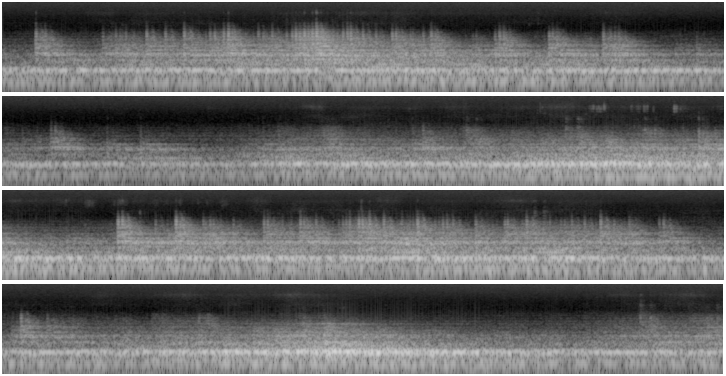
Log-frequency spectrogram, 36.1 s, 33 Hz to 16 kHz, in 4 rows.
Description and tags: GGB 0303 suspender NE10NW
Contact mic recording of the Golden Gate Bridge in San Francisco, CA, USA at NE suspender cluster 10, NW cable. Recorded February 26, 2011 using a Sony PCM-D50 recorder with Schertler DYN-E-SET wired mic attached to the cable with putty.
